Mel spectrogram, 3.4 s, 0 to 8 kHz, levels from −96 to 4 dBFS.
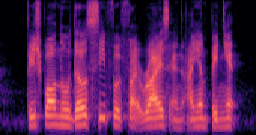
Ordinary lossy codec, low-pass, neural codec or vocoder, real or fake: none; none; codec, 16 kHz, 16 kbps, FunCodec, trained on Chinese and English, 50 frames a second; fake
